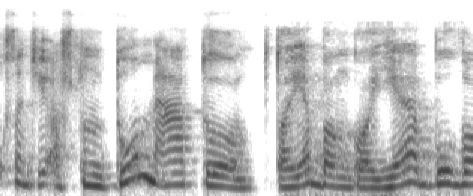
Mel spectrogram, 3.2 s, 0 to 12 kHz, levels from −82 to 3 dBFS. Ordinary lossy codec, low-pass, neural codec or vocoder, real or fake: Opus, 24 kbps; 7.2 kHz; none; real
